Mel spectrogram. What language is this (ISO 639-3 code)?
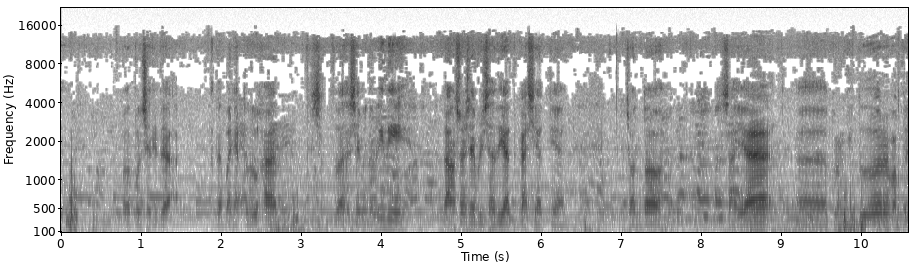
ind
